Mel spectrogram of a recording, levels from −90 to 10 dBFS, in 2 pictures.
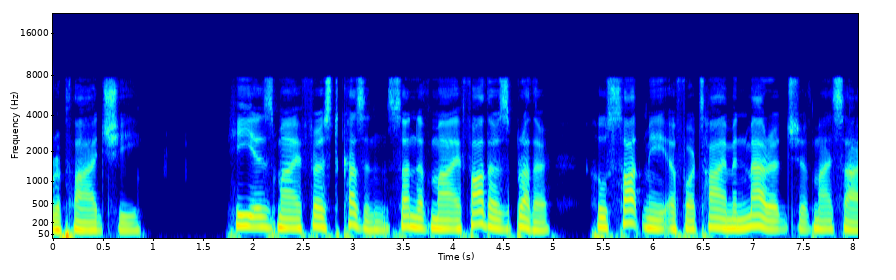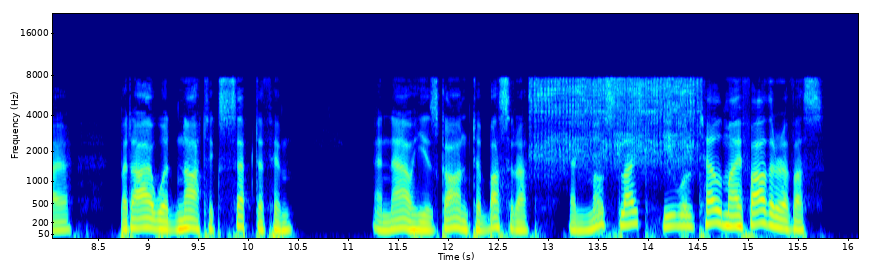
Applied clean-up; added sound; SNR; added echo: none; Ratchet, pawl / Percussion; 16 dB; none.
